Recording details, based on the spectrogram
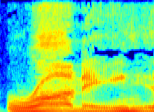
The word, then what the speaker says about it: Rani: A girl named Ronnie. It's spelled R-A-N-I, but it's pronounced Ronnie.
